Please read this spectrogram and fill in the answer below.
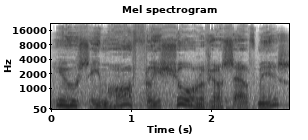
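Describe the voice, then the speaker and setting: A man playing a genial, learned elderly scholar in a video game, speaking in a courtly, grandfatherly way with a creaky aged voice. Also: a little high, sing-song, slow, noisy background, exaggerated voice. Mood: skeptical. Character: genial elderly male planetology scholar, chuckling, eccentric and learned. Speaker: teacher. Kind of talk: video game cutscene acting. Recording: music behind the voice.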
